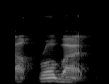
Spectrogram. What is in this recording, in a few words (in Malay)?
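"akrobat", Malay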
